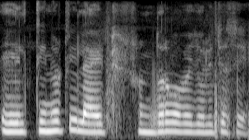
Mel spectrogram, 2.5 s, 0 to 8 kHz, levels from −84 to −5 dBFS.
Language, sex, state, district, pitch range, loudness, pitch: Bengali, male, Assam, Hailakandi, 180-190 Hz, -16 LUFS, 185 Hz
